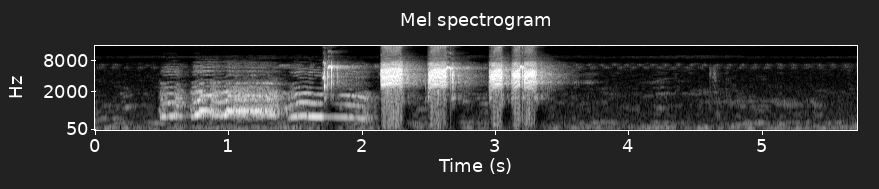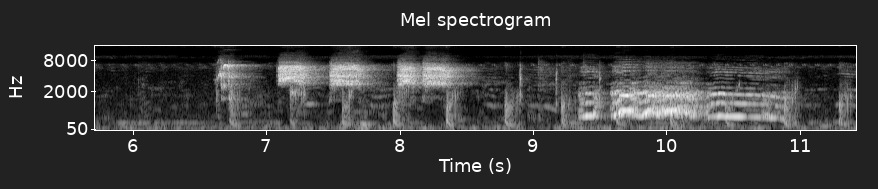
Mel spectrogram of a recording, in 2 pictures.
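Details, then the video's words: Pair of black francolins (Irani teetar): repeated runs of loud, harsh, scratchy bursts, two series separated by a quiet gap, with softer chattering, ladder-like notes before and after. "teetar black teetar irani teetar pair sound of teetar"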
